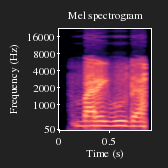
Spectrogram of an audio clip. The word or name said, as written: Bariguda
